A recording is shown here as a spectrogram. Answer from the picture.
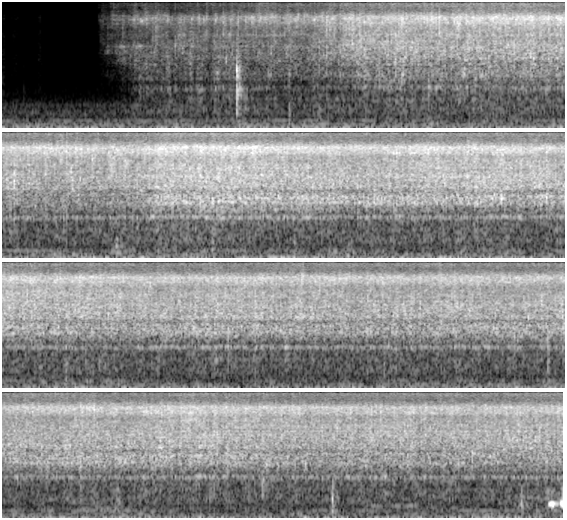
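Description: Bhetki fish head and bone pieces sizzling in hot oil in a frying pan. The sizzle starts about a second and a half in, grows louder over the next few seconds as more pieces are laid in, then holds steady.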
